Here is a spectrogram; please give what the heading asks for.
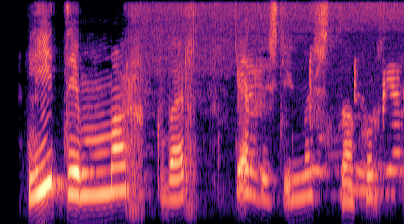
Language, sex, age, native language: Icelandic, male, 20-29, Icelandic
